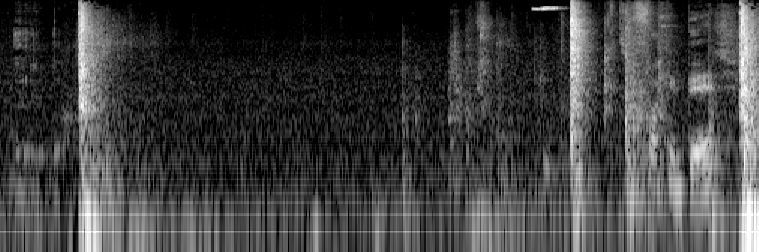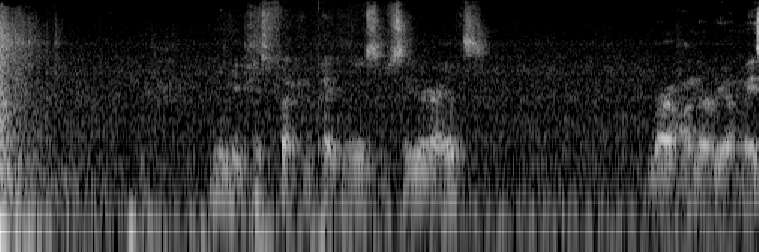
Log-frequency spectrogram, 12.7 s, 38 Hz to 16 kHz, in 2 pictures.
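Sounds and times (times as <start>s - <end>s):
front door pulled shut with a sharp thud: 0.6s - 1.4s, 6.2s - 6.8s
speech: 5.4s - 6.4s, 8.1s - 10.4s, 11.8s - 12.6s.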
